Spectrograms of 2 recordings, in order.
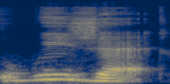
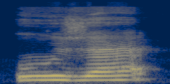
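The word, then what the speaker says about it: wedjat: the eye of heru may be pronounced as wijat ujjat or uchat meaning the whole or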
